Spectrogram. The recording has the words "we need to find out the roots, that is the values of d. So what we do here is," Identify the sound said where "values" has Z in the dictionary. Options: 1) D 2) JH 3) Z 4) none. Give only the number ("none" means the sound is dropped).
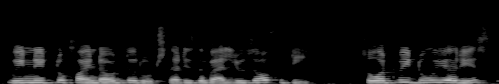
3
